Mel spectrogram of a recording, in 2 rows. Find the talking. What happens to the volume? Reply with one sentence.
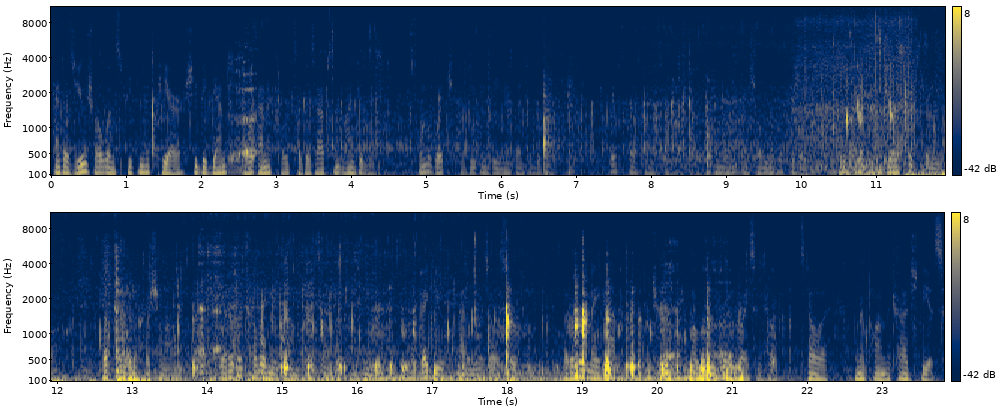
The volume of the talking goes down, then up.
